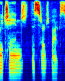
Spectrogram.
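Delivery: slow, deliberate, drawn-out delivery. Mocking a company announcement: Mark Zuckerberg impression. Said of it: "Mark Zuckerberg gets up and he's like".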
